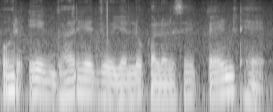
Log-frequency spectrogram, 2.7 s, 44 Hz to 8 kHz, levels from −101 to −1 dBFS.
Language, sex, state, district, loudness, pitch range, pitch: Hindi, male, West Bengal, Alipurduar, -17 LUFS, 85-105 Hz, 95 Hz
